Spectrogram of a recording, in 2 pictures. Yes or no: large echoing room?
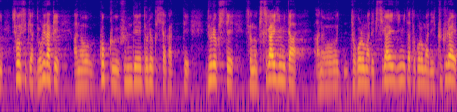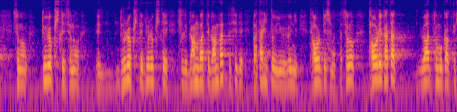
yes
